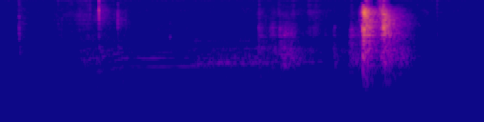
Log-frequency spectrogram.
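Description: Plastic film being picked off an eyeshadow palette, ending in a short, sharp crinkle near the end. A faint soft hum sounds just before it.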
